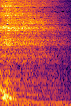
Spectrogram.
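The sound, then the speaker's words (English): A deep breath in, drawn as a soft, airy rush that is loudest at the start and fades away over about a second and a half, with no talking. “So take a deep breath in, breathe in.”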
